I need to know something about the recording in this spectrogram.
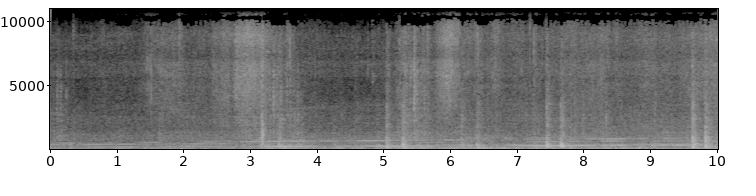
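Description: An electric train motor hums and whines, rising in pitch as the train speeds up.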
